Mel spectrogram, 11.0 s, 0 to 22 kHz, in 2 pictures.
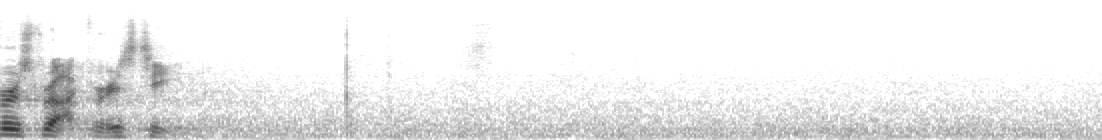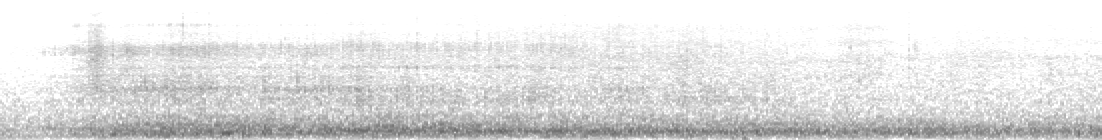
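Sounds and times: curling stone rumbling on ice: 5.7s - 11.0s.

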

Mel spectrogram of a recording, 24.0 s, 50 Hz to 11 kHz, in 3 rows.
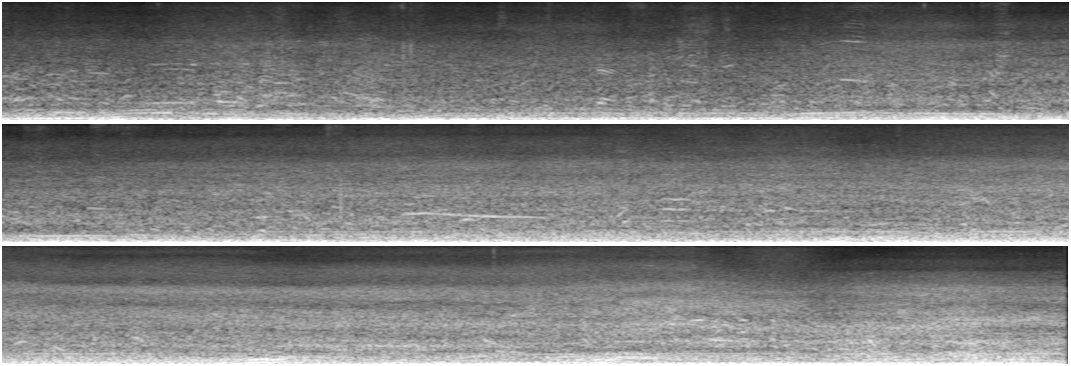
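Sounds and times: people chattering: 0.0s - 24.0s
car engine idling: 7.1s - 24.0s.

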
